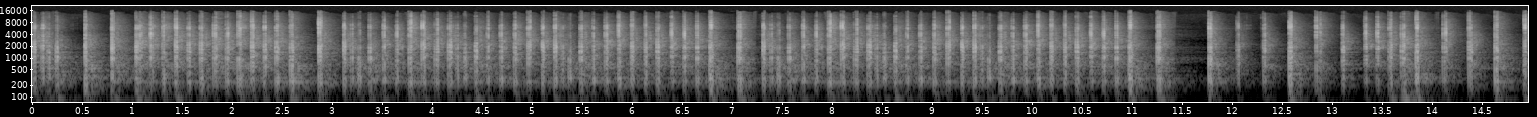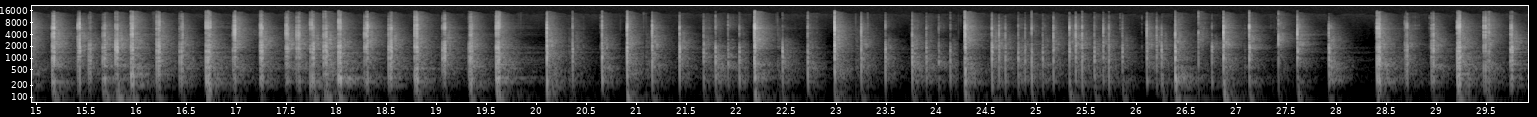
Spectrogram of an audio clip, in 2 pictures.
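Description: Irish dance hard shoes striking the stage in fast rhythmic patterns over music, with a short break a little before the middle; the music underneath is thinner in the second half.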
